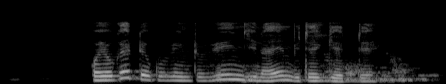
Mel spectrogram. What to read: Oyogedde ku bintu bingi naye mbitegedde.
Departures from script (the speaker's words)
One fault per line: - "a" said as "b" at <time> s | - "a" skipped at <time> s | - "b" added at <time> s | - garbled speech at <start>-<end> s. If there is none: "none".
none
